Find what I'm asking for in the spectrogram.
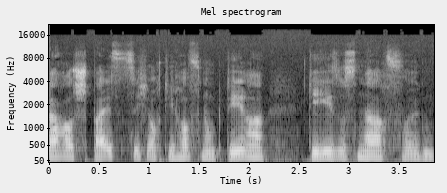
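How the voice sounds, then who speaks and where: A man's fairly high-pitched voice with fairly even intonation, in a dry, close sound with no echo. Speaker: preacher. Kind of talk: sermon. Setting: church. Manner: formal; measured, earnest.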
